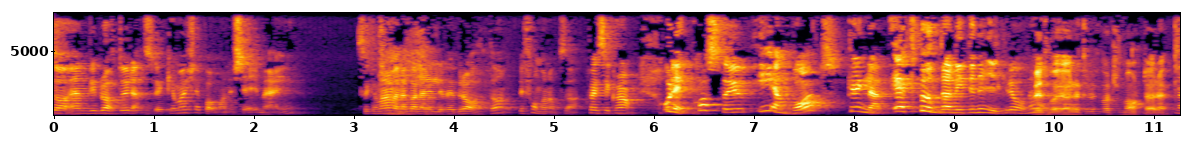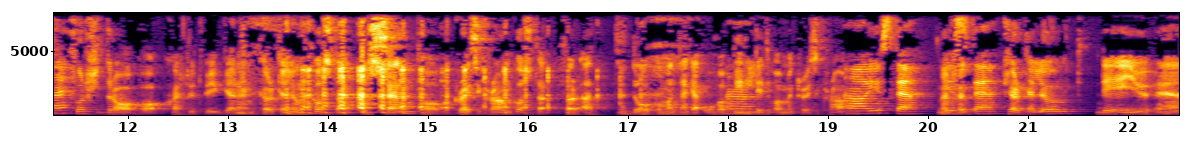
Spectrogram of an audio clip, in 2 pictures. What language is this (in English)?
Swedish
